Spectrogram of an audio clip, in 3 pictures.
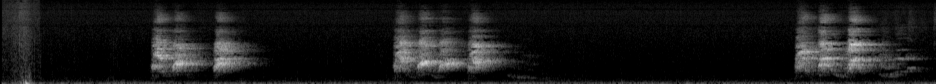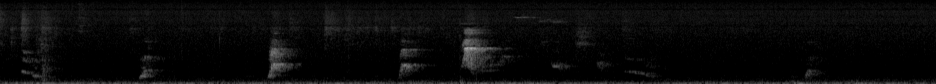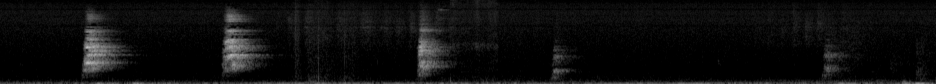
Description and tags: Dog Barking
Our two dogs barking from across the house when the garage door opened. One doesn’t make as much noise so it just sounds like one. He’s a poodle mix so it sounds small.
Animal, Bark, Clacking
